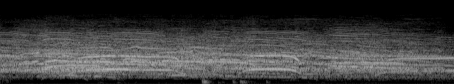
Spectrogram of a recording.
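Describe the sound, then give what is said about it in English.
A large crowd boos loudly and steadily, a dense wash of many jeering voices with a few rising shouts, sustained for several seconds without letting up. “you get booed.”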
